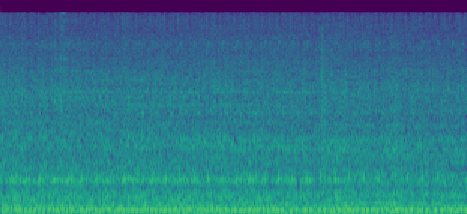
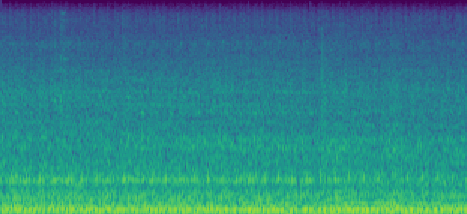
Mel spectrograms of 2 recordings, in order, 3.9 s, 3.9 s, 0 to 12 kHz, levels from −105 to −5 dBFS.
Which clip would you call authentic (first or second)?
first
